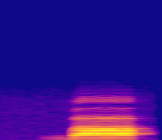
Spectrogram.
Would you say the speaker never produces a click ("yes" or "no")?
yes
